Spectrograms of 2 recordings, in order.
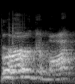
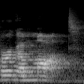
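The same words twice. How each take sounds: First: The stress is on the first syllable. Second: The stress is on the last syllable. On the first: "Emphasis on the bur" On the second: "or the mot"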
